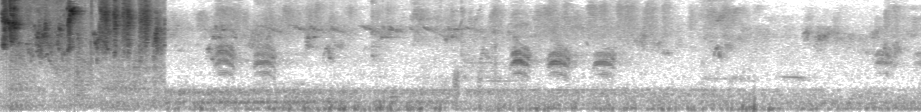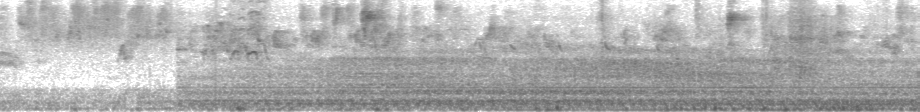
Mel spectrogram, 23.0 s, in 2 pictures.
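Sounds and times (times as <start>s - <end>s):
birds chirping: 0.0s - 23.0s
crows cawing: 2.7s - 3.6s, 6.4s - 7.8s
approaching train rumble: 13.6s - 23.0s.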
